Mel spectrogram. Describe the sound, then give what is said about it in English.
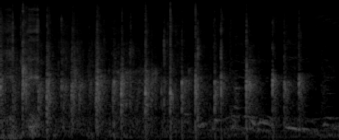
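An audience claps steadily for the Lord Jesus during a sermon, many hands producing a dense, rhythmic patter of sharp claps throughout, with faint voices mixed underneath. “Clap for the Lord Jesus.”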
